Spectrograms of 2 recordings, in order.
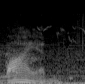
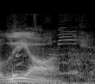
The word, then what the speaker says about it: Lion: what kind of name for a dog is lion oh leon it's just pronounced a lot okay about to say i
